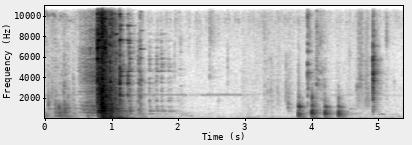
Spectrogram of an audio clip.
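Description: A door is slammed shut in a French village house, giving one loud, close, heavy bang. A few lighter knocks on wood follow a few seconds later.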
